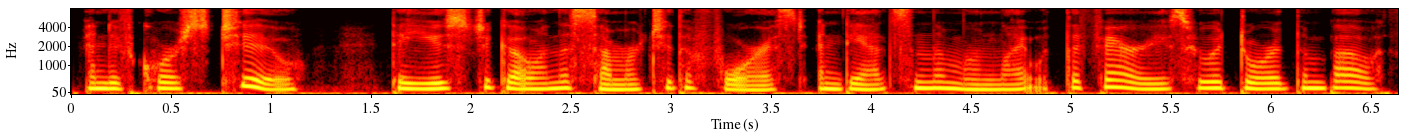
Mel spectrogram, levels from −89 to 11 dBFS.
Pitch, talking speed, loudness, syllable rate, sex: 200 Hz, 235 wpm, -16 LUFS, 5.7 syllables/s, female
